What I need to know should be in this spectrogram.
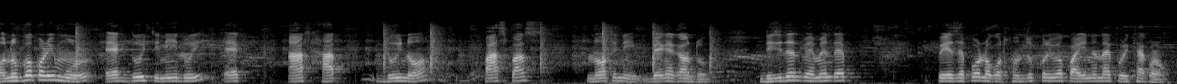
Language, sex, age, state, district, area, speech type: Assamese, male, 60+, Assam, Charaideo, rural, read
